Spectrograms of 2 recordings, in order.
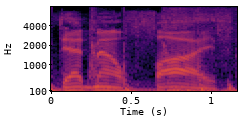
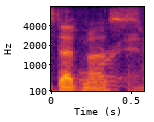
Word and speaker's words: deadmau5: just a fortnight ripper joel professionally known as deadmau5 yes that is the correct way to pronounce it tell your friends we're here to talk about it's not that much no it's deadmau5 we're never never going to call going to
